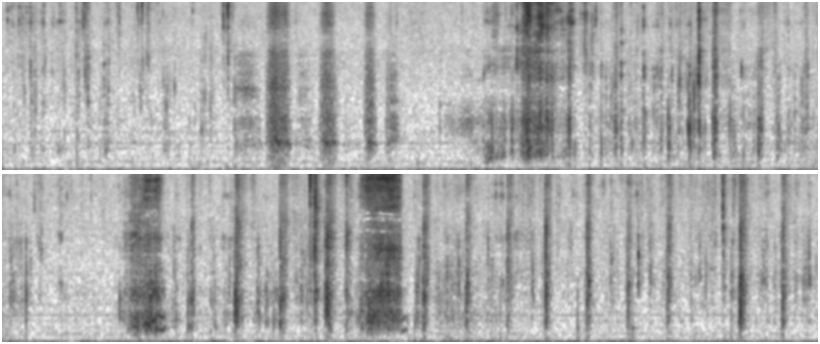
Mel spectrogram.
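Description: Close-miked eating of napa cabbage kimchi and rice: a steady run of small wet crunching and chewing sounds, with louder, longer mouthfuls about five, ten and twelve seconds in.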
